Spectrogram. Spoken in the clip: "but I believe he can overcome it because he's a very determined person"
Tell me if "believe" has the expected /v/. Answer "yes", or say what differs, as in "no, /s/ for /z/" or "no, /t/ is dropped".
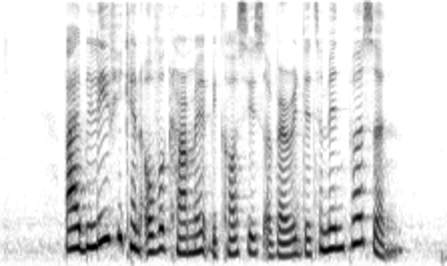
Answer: no, /f/ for /v/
